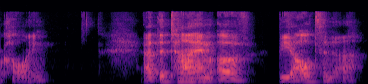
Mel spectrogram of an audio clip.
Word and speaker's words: Bealtaine: At the time of Bealtaine, which I only recently learned is the proper pronunciation for Beltane, which is how a lot of people from where I'm from say it.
